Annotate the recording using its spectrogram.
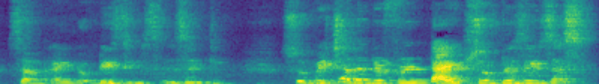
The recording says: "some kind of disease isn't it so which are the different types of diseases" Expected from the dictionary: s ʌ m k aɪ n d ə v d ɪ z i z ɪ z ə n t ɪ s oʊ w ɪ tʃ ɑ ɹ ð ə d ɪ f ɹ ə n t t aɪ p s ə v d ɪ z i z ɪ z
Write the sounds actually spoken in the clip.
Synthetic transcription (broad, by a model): s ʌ m k aɪ n d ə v d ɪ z i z ɪ z ə n t ɪ s oʊ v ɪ tʃ ɑ ɹ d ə d ɪ f ɹ ə n t t aɪ p s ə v d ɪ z i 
